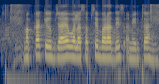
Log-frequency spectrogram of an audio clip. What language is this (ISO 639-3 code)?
mag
